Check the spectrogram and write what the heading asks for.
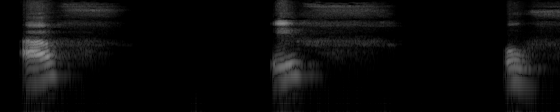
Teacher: ہم کوئی جھٹکا بھی نہیں دے رہے، نرمی سے ادا کر رہے ہیں، سانس کی آواز باہر آ رہی ہے یا ہوا باہر خارج ہو رہی ہے ، زبان ہماری کوئی جھٹکے نہیں دے رہی، وہ اپنی جگہ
